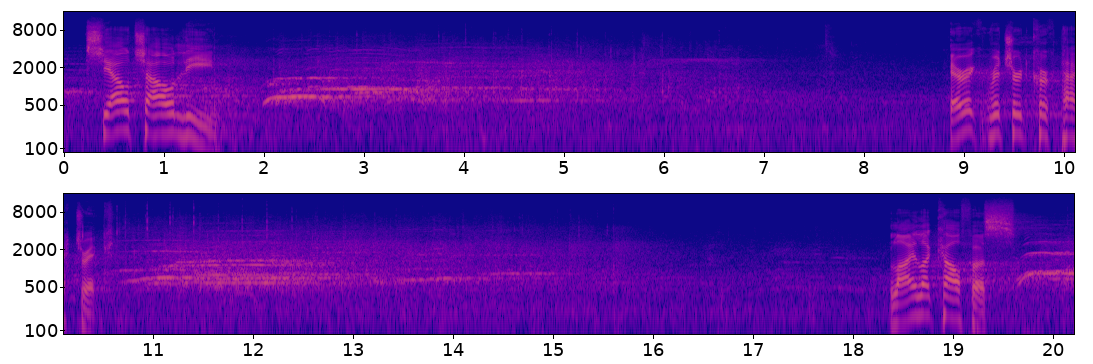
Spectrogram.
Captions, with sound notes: Xiaochao Li. (audience applauding) Eric Richard Kirkpatrick. (audience applauding) Lilah Kalfus.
